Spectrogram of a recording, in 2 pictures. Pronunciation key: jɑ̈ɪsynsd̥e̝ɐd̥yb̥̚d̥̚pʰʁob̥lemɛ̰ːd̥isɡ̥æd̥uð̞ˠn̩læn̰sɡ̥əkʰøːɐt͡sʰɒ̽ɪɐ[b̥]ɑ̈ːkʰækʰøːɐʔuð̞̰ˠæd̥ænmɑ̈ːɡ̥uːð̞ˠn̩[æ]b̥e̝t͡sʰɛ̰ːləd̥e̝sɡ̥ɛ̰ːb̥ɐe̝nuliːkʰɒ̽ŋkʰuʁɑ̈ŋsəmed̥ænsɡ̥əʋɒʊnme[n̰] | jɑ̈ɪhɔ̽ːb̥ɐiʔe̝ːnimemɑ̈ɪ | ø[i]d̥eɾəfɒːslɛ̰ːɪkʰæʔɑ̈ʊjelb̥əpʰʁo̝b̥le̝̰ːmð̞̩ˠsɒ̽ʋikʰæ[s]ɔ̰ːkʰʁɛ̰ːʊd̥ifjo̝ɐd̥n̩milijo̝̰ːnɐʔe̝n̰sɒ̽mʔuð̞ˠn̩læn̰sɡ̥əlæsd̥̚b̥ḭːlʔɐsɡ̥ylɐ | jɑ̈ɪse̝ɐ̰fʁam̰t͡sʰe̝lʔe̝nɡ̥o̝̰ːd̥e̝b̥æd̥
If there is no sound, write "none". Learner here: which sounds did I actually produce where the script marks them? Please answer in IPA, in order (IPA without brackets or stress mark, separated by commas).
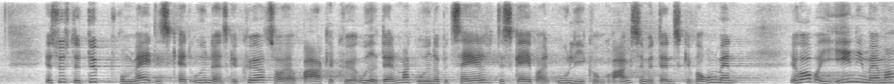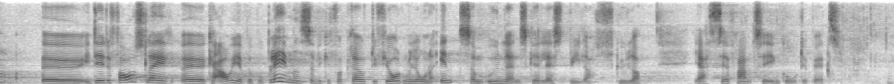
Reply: b̥, æ, n̰, i, f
